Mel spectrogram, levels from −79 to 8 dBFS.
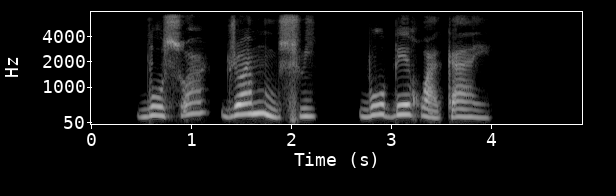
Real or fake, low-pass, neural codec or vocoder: fake; 7.2 kHz; codec, 16 kHz, 0.8 kbps, ZipCodec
